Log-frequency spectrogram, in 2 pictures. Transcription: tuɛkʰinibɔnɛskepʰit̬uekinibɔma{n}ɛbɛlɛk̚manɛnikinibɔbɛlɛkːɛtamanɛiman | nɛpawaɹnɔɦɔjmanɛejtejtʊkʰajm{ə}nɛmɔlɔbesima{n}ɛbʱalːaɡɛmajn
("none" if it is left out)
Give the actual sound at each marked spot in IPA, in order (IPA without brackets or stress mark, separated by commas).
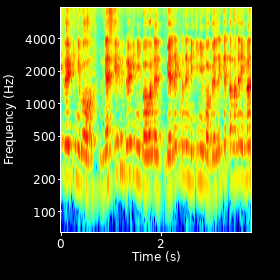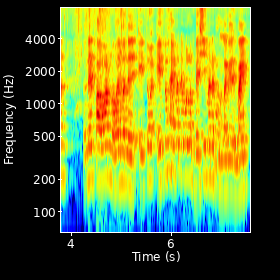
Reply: n, a, n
